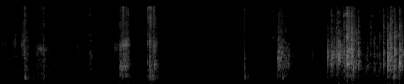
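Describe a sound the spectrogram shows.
A plastic pen is set down on paper.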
